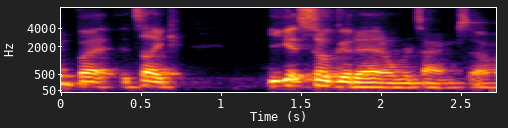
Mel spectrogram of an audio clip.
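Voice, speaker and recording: Very fast male speech at medium pitch with a dark, mellow tone. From Nebraska, US, Mexican family. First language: Spanish. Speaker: startup founder and CEO. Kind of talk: podcast interview. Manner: hesitant, many fillers.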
